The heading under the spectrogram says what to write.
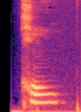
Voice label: "kong1", Chinese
